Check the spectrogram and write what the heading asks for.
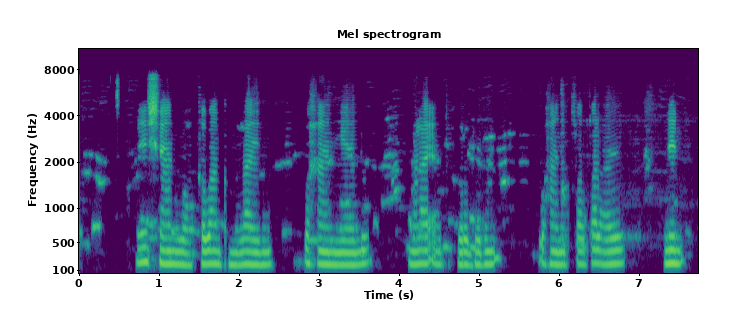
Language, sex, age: Somali, female, 18-24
